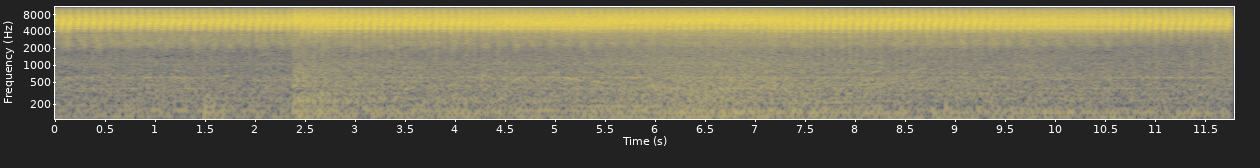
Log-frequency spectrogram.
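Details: Cicada chorus recorded at Kardamyli in 2013: an unbroken, shrill, rapidly pulsing buzz that stays level from start to finish, with one brief low thump early on.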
